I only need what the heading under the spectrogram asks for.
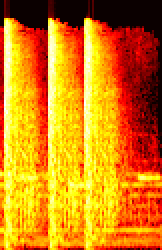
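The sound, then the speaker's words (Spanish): Gunfire as people open fire: three sharp, loud shots about half a second apart, each a hard crack followed by a ringing decay and a low lingering hum. “Me dieron órdenes, pero no las seguí. Eventualmente comenzaron a disparar.”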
